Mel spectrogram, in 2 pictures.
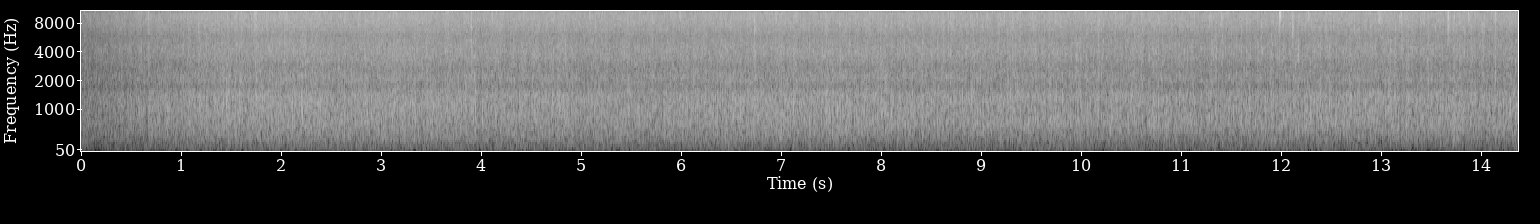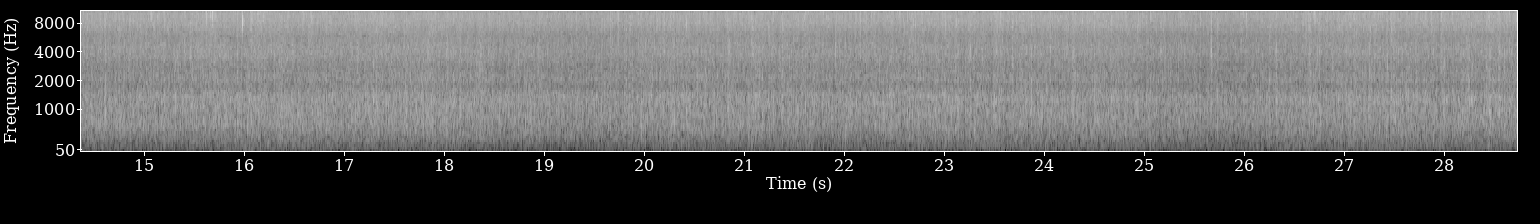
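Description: Heavy downpour falling steadily, a dense even patter of rain that fades in over the first second or so.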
